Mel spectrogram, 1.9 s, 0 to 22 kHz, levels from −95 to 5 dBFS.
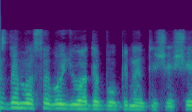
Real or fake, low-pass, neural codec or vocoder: fake; 7.2 kHz; codec, 16 kHz, 2 kbps, FreqCodec, smaller model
